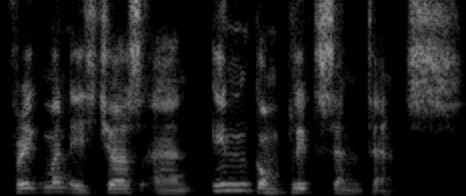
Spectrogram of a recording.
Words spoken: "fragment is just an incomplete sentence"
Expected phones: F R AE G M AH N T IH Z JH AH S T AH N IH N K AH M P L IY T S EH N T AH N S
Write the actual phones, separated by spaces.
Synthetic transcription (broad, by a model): F R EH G M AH N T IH S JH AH S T AH N IH N K AH M P L IY T S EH N T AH N S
